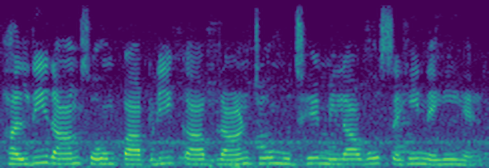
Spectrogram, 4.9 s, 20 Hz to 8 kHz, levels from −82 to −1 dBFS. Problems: none marked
